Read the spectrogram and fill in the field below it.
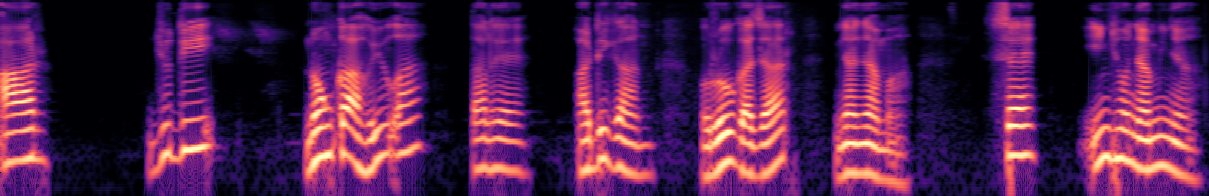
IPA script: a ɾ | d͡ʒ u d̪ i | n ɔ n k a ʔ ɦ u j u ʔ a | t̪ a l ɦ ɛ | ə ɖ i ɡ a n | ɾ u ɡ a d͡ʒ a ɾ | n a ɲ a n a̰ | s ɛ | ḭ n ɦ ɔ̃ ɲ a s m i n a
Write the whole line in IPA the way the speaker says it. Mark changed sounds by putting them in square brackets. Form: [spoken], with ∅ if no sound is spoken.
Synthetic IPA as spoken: a ɾ | d͡ʒ u d̪ i | n ɔ [ŋ] k a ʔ ɦ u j u ʔ a | t̪ a l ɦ ɛ | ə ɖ i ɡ a n | ɾ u ɡ a d͡ʒ a ɾ | [ɲ] a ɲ a [m] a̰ | s ɛ | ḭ [ɲ] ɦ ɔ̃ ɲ a [∅] m i [ɲ] a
